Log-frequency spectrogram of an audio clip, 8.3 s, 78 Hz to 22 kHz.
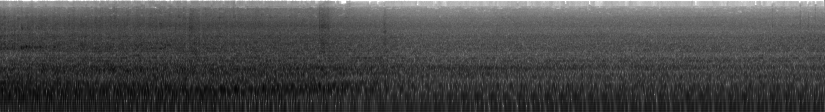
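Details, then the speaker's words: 1997 Chevy Tahoe (solid axle swap) first start after nearly three years in storage, fuel pump primed a couple of times, fired right up; deep, even idle settling slightly lower after a few seconds, no knocks or misses. "all I had to do was Prime the fuel pump a couple times hit the key and it fired right up"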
